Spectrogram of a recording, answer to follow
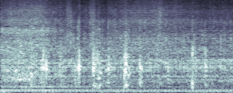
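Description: Electric cement mixer running with damp sand in the drum for a semi-dry floor screed: a steady low motor hum with scattered light ticks of the mix tumbling.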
